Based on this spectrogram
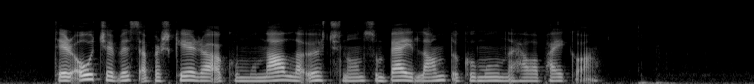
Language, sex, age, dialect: Faroese, female, 15-35, Suðurstreymoy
